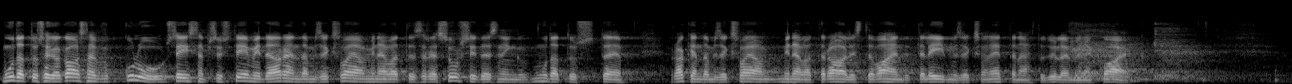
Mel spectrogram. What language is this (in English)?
Estonian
